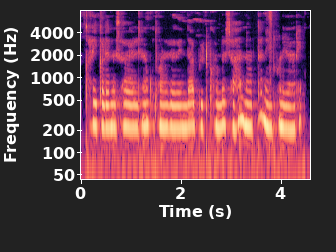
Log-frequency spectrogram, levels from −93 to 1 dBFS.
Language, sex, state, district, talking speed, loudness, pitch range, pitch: Kannada, female, Karnataka, Gulbarga, 145 wpm, -13 LUFS, 215-230 Hz, 220 Hz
